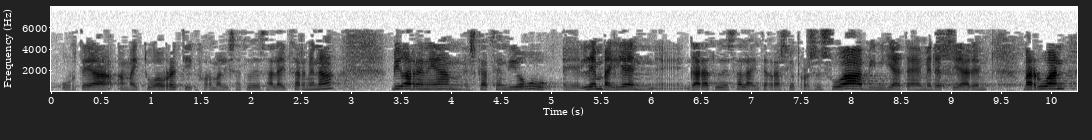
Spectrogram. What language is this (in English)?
Basque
